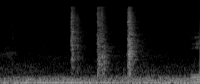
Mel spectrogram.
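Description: Three short, sharp clicks about a third of a second apart, over a low steady hum.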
